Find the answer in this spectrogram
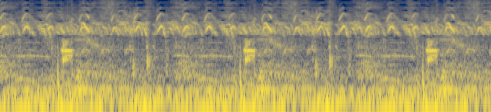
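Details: Chicks playing around their mother hen on a poultry farm: continuous shrill peeping from many chicks, with a few short mid-pitched notes at irregular intervals.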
